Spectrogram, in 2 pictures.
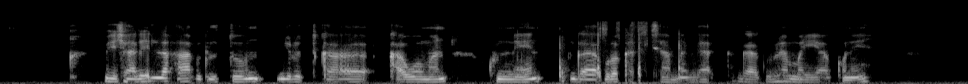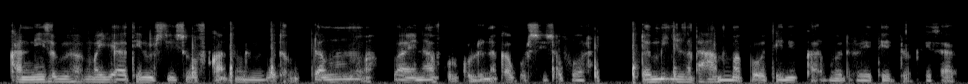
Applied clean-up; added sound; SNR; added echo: neural diffusion model UNIVERSE++.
